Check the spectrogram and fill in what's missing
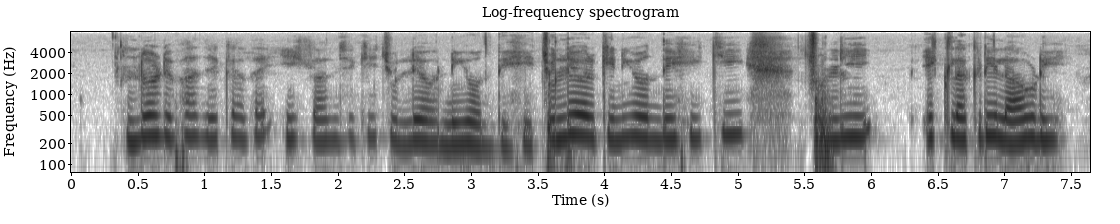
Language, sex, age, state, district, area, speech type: Dogri, female, 30-45, Jammu and Kashmir, Reasi, rural, spontaneous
